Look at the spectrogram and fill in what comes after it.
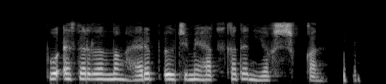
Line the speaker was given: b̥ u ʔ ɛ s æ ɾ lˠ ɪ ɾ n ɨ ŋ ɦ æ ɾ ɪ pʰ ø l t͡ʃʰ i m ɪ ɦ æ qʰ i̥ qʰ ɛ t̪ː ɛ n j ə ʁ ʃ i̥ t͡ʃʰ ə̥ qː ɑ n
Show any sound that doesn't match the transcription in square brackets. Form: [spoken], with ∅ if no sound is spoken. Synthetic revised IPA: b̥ u ʔ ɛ s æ ɾ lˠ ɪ ɾ n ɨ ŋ ɦ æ ɾ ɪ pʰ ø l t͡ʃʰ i m ɪ ɦ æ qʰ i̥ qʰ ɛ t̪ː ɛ n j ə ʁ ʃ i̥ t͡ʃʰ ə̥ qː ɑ n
